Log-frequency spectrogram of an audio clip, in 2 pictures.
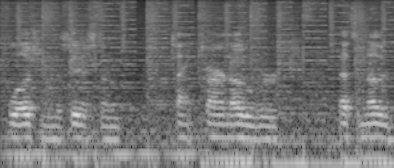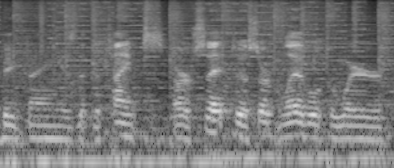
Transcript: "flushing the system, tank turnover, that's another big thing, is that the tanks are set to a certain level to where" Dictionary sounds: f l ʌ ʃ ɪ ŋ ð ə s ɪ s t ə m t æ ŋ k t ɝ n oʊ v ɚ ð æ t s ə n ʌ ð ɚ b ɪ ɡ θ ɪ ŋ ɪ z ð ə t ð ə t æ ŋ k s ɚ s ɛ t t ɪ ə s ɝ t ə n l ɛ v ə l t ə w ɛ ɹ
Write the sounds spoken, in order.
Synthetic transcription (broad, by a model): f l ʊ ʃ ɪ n ð ə s ɪ s t ə m t æ ŋ k t ɝ n oʊ v ɚ ð æ t s ə n ʌ ð ɚ b ɪ ɡ θ ɪ ŋ ɪ z ð ə t ð ə t æ ŋ k s ɚ s ɛ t t ɪ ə s ɝ t n l ɛ v l t ə w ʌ ɹ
